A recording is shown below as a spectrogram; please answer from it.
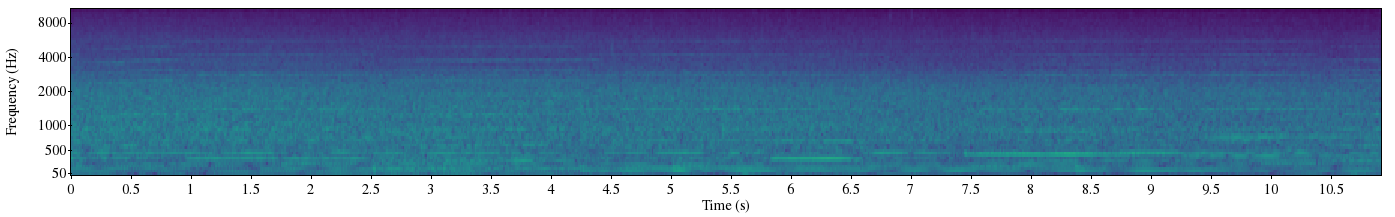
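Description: Orchestra playing slow walk-on music of held, sustained chords that shift every second or two, with audience applause beneath.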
